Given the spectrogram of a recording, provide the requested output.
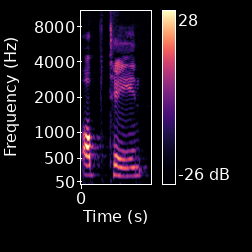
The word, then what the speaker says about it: obtain: But here, it's at the beginning of the word, obtain, subtitle, the first syllables in the middle almost. Okay, here it becomes, you pronounce it.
